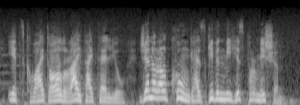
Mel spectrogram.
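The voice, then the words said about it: Poor put-on Russian accent. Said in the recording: “your Russian accent? ... it wasn't a good accent anyway”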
